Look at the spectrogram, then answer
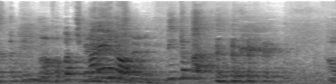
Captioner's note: laughs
